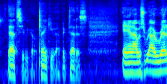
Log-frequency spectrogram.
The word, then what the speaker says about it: Epictetus: be free from I don't know how to pronounce his name. You probably know it. EP Epicetus. Epictets. Epicus. That's we go. Thank you. Epictetus.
